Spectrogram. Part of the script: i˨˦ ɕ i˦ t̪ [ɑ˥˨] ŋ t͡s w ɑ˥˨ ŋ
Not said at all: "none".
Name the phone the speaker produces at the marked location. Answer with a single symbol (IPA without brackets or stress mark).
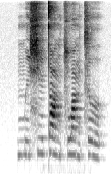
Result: ɑ˥˨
